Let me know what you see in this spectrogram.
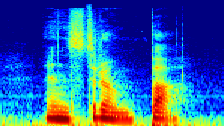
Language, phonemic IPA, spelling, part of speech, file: Swedish, /ˈstrɵmˌpa/, strumpa, noun, Sv-strumpa.ogg
- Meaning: 1. a sock (compare socka) 2. a stocking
